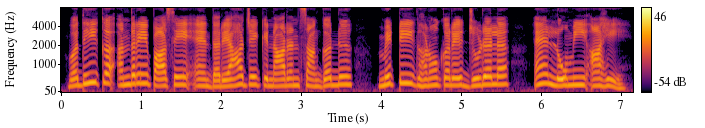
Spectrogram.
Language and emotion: Sindhi, neutral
